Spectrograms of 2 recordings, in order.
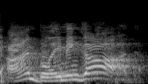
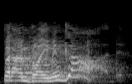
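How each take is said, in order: First: Slow, weighty "I'm blaming God"; slow emphasis. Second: Said in the usual way. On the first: Shown as a demonstration. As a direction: let each word of "blaming God" land slowly. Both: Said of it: "Subconsciously, I'm blaming God".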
